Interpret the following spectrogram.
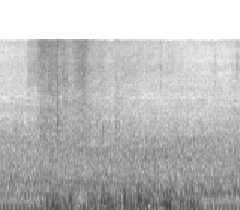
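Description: Wind buffeting and handling rumble on the camera microphone as the camera is moved, irregular low rumbles starting about half a second in, over a steady low hum.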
